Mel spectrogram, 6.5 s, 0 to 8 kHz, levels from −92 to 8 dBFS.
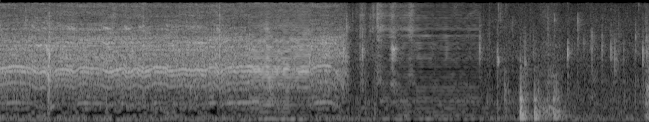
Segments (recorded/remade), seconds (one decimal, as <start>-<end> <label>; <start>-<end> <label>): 0.0-2.5 recorded; 2.5-3.1 remade; 3.1-3.8 recorded; 3.8-4.8 remade; 4.8-6.5 recorded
